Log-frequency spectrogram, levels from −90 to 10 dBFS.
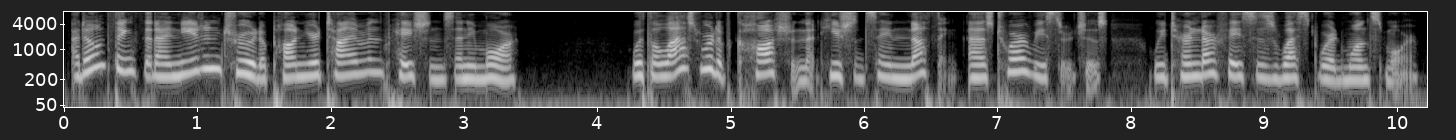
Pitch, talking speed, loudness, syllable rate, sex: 250 Hz, 210 wpm, -18 LUFS, 5.5 syllables/s, female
